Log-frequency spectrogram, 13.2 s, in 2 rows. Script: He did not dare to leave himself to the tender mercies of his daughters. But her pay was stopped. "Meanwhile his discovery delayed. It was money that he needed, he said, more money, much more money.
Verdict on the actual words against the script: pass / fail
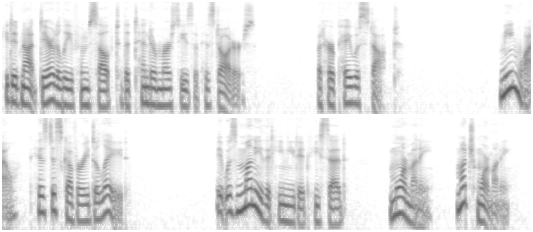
pass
